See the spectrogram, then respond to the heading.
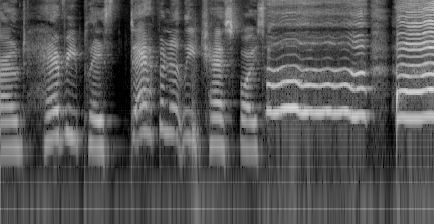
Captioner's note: vocalizes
